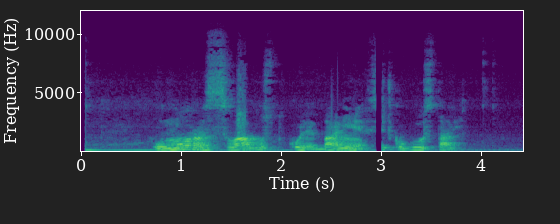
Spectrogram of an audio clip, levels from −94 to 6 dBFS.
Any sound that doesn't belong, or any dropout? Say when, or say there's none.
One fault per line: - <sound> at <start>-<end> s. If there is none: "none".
- dropout at 2.9-3.0 s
